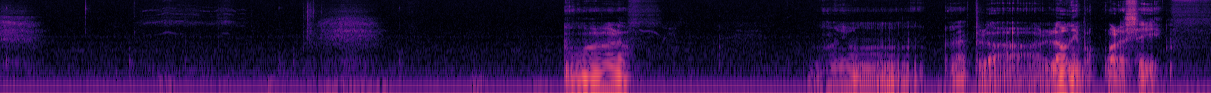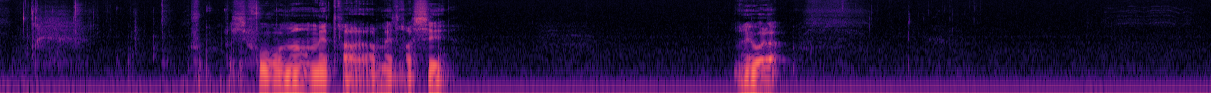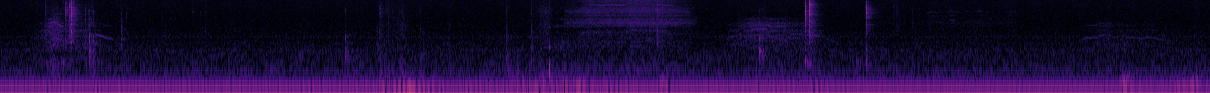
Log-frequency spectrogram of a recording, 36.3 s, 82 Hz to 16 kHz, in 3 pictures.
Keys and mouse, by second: 0.1-1.3 drag, 2.0-3.0 right drag, 4.0-12.3 drag, 13.4 click, 13.7-14.7 middle drag, 15.9 click, 29.8 click, 32.3 middle click.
